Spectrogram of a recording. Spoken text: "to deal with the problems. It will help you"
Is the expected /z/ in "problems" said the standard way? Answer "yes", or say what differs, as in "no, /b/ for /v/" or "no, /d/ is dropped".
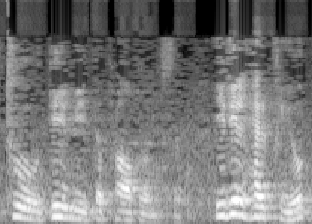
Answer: no, /s/ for /z/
